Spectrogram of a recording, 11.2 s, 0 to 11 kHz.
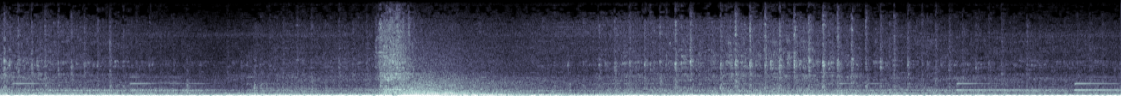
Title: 1989 f150 ignore the exhaust leak 😂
